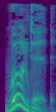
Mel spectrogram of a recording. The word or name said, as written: wounded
